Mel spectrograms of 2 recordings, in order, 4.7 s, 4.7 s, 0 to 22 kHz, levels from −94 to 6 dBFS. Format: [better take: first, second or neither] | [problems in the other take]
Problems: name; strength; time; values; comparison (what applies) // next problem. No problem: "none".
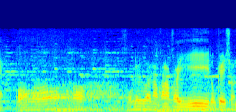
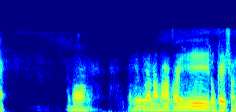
first | noise reduction (neural mask model Resemble Enhance denoiser)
